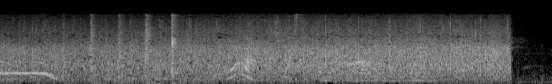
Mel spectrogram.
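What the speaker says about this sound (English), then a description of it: "we hear cheers from the crowd right now." A large crowd applauds and cheers in a dense, steady roar of clapping that cuts off abruptly near the end.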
